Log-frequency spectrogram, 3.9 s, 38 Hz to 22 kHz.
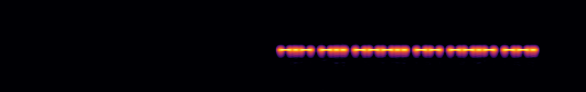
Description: Morse code, heard as a keyed tone, about 53 wpm, 700 Hz. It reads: KD8MQG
